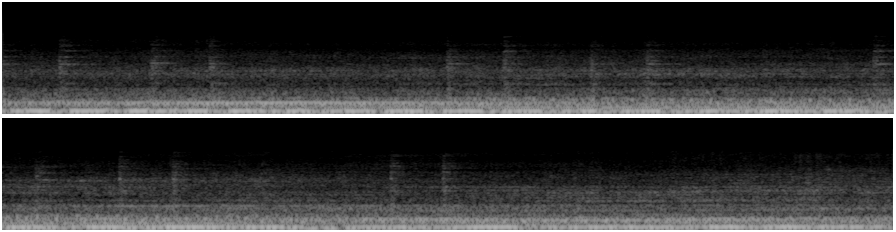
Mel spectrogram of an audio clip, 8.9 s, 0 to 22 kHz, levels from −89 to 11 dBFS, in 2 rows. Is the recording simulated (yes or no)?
yes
